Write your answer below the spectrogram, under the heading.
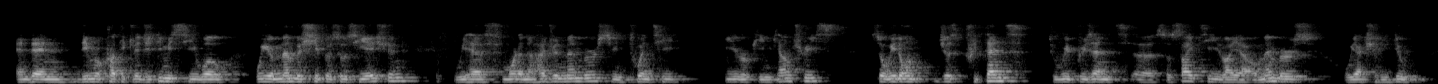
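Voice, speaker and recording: A man speaks with fairly even intonation, and audible room echo can be heard. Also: medium pitch for a man, moderate pace. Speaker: secretary general of a finance advocacy association. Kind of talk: welcome address at web conference. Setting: online web conference.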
